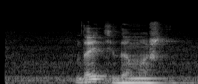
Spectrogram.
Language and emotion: Russian, neutral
